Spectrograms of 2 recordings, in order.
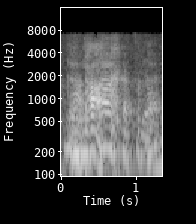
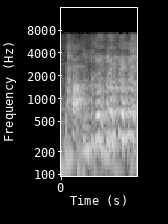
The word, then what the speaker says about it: Pâques: Pâques. – Pâques. P-A-Q-U. Accent circumflex, which is replacement for an S. So Pâques in French comes from Aramaic Pascha.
